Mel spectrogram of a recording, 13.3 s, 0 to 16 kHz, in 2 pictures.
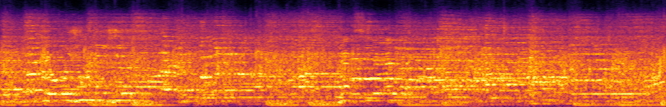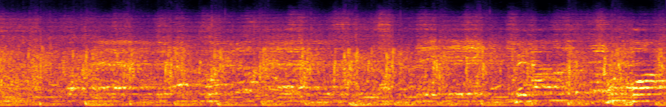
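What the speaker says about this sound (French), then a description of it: "Vous pouvez fortement applaudir les jeunes filles qui se sont présentées, qui ont joué le jeu." Audience at a festival queen election evening, Hagetmau 2019, applauding the young women candidates with sustained clapping and crowd noise while a voice speaks over a loudspeaker.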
